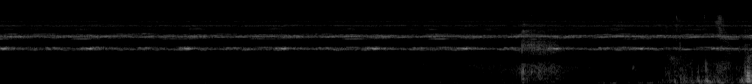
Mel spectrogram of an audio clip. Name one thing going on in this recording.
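A phone speaker plays a steady high-pitched tone that pulses evenly.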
